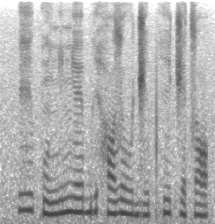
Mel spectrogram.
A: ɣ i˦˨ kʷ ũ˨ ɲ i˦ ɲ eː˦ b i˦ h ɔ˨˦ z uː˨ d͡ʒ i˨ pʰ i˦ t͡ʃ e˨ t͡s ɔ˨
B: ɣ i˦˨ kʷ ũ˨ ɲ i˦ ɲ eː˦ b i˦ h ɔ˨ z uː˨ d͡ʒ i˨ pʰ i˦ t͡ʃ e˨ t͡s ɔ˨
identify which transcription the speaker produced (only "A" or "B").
A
